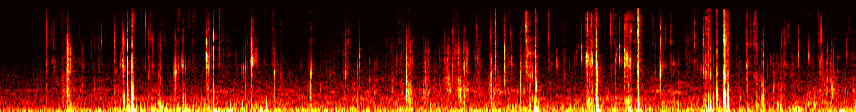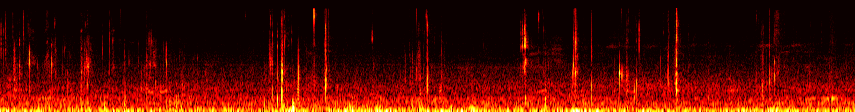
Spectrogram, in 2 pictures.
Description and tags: Cat eating
animals, eat, eating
